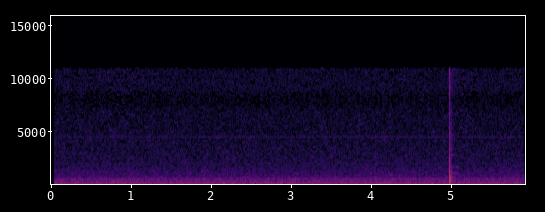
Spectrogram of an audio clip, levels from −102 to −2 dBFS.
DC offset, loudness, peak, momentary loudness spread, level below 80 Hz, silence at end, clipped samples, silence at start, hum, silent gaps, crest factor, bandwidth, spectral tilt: under 0.1%; -67 LUFS; -32 dBFS; 7 LU; -72 dBFS; 0 s; under 0.1%; 0.05 s; none; none; 34 dB; 11.5 kHz; -4.5 dB/octave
